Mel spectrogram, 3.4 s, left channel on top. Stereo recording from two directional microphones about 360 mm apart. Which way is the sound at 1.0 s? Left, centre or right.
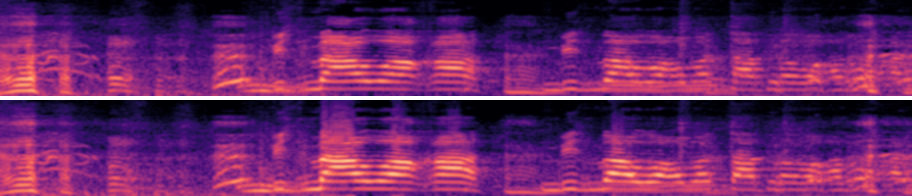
Right.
